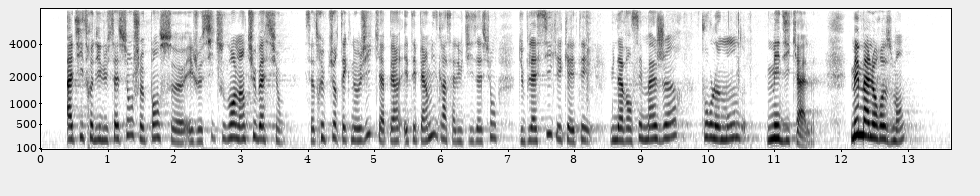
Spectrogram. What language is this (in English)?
French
